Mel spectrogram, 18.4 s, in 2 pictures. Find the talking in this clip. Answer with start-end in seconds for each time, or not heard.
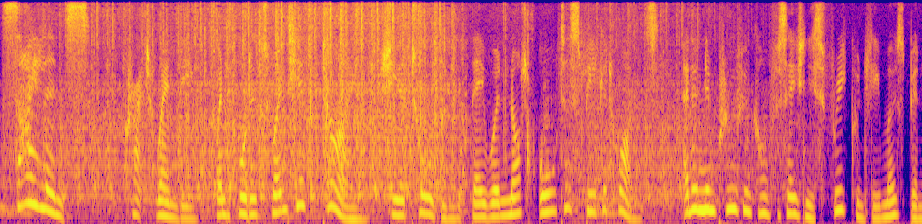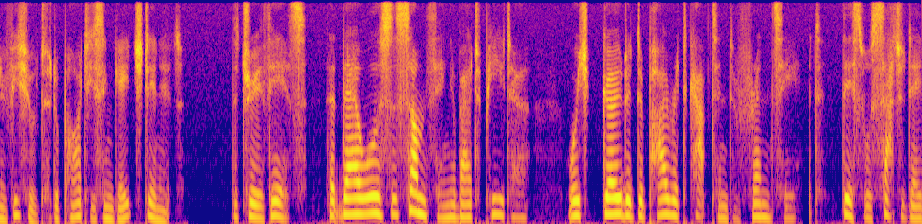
0.0-18.4.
